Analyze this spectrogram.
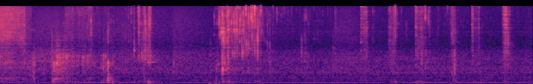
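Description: Onion slices rustle as they drop into a glass bowl of water.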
